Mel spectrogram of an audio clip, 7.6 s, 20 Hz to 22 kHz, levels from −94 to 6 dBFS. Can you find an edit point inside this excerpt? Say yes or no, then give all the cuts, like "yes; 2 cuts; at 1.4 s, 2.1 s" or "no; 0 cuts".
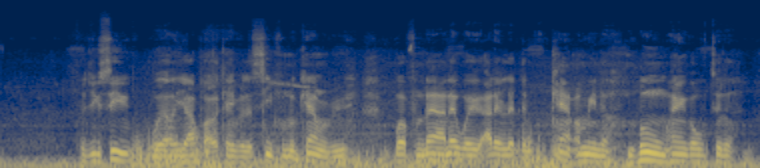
no; 0 cuts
